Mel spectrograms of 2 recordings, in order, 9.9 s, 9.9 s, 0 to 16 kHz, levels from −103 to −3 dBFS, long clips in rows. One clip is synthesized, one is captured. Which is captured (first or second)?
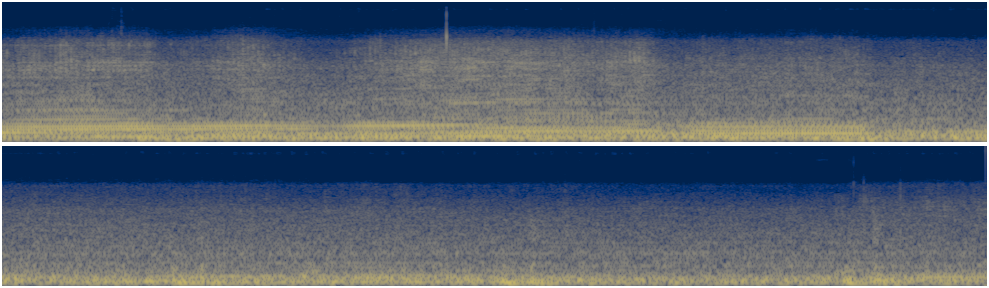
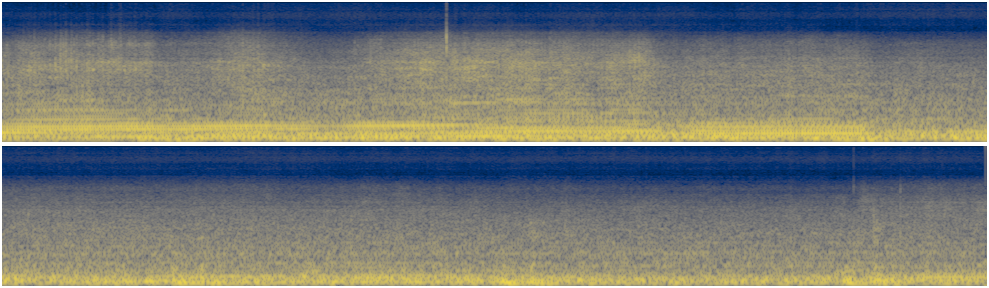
first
